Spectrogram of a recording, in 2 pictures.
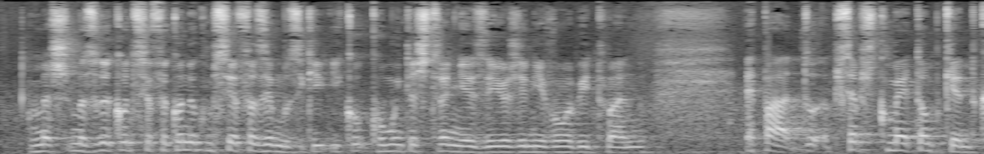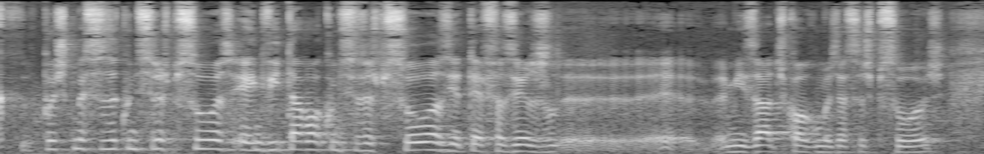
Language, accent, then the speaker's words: Portuguese; Tondela, Viseu, Portugal; Eu sou de Tondela, que é uma cidade do interior.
